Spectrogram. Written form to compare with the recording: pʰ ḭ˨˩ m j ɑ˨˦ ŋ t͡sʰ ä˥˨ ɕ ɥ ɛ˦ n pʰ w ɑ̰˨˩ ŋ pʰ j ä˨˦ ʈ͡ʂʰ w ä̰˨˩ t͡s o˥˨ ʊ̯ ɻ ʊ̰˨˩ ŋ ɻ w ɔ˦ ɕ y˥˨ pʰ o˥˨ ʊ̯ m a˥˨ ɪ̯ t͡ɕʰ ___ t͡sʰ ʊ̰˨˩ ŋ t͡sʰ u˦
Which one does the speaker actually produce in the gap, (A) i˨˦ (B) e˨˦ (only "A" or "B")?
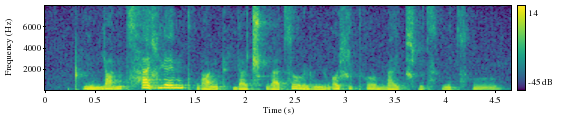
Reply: A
